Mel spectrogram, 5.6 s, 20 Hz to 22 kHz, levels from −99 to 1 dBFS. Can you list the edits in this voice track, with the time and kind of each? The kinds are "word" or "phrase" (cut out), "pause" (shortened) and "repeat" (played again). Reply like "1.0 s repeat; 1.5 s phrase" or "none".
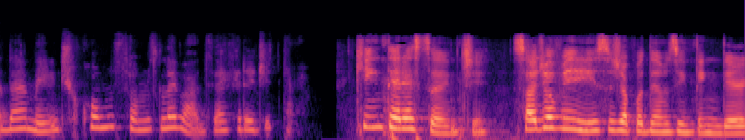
2.4 s pause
